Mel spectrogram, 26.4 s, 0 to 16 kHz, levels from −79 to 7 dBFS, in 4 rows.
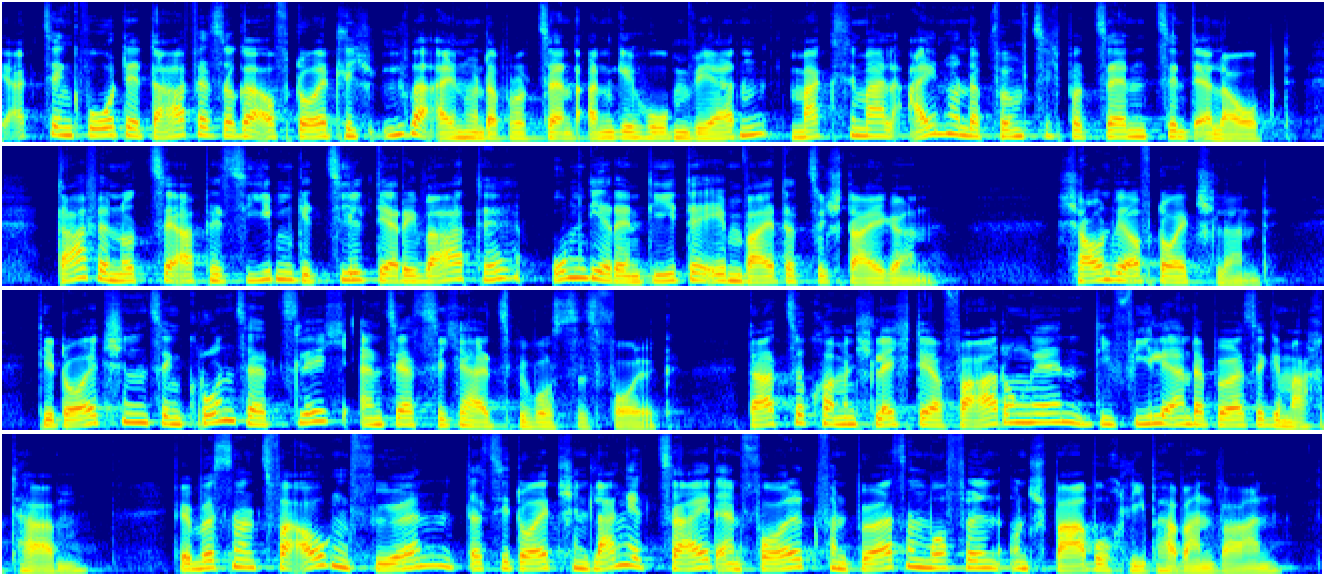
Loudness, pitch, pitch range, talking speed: -21 LUFS, 165 Hz, 140-190 Hz, 155 wpm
